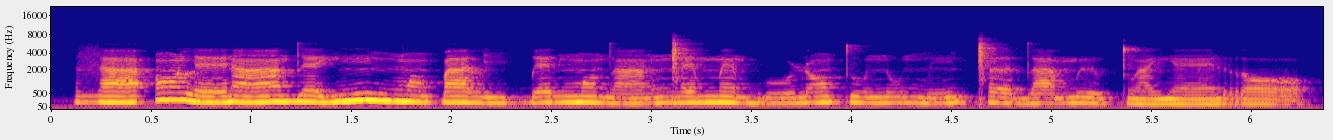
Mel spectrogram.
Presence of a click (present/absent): present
